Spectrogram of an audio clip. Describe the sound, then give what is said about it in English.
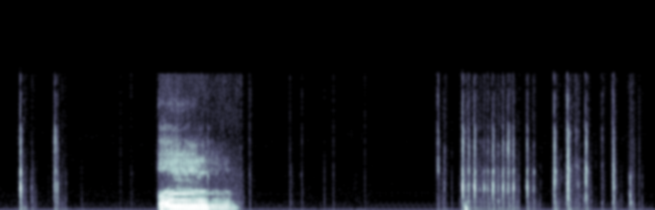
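A few isolated key clicks, a short buzzy tone lasting about a second, then a quick, irregular burst of crisp typing on a computer keyboard. “Oh, does my keyboard sound nice to you guys?”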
